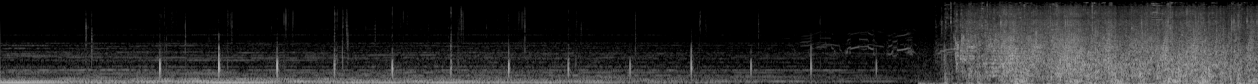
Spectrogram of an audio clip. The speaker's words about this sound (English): A boat gets pulled to shore.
